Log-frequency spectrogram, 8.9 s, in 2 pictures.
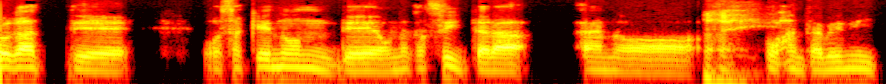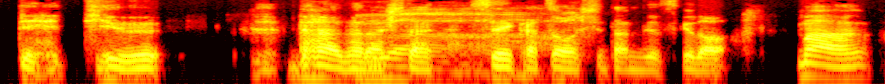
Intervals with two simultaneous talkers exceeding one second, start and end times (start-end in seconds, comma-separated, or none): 6.2-7.5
